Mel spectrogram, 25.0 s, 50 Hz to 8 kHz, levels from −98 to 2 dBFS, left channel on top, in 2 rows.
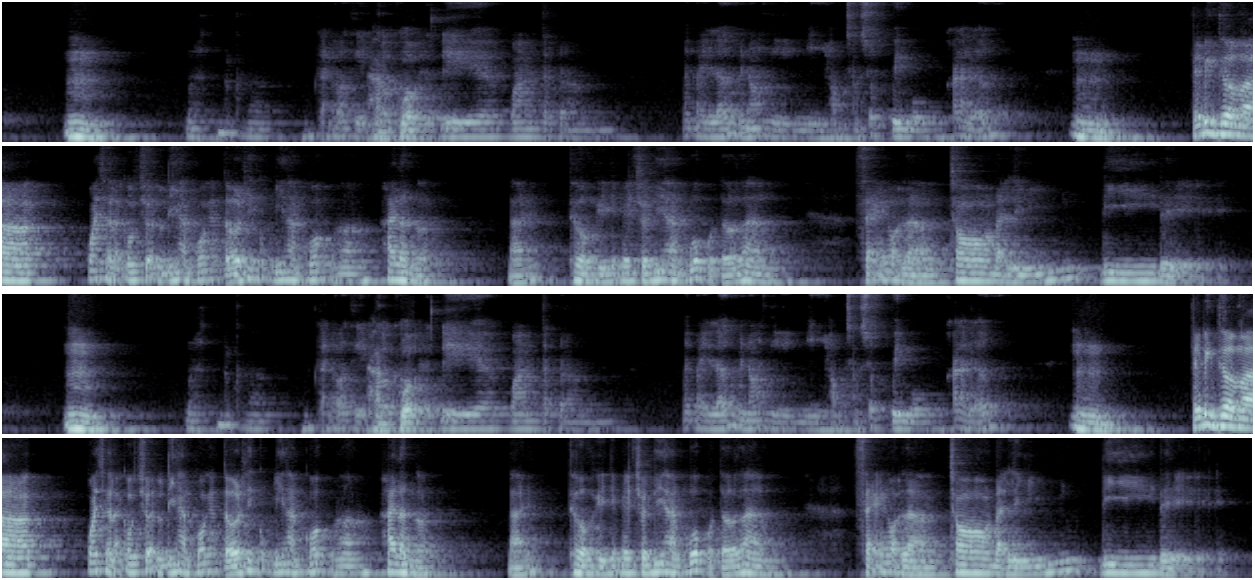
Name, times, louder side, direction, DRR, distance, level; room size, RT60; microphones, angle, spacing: voice 1, 0.6-1.0 2.2-2.3 3.0-3.1 3.6-4.1 10.7-11.2 11.9-12.8 13.4-16.8 17.6-17.9 18.2-20.4 21.1-24.5, right 2 dB, 55° right, 5 dB, 0.5 m, -27 dB
voice 2, 2.4-2.8 3.2-6.1 6.8-10.0, equal, 20° right, 4 dB, 0.7 m, -40 dB
8.0 x 5.4 x 4.0 m, 1.1 s
head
